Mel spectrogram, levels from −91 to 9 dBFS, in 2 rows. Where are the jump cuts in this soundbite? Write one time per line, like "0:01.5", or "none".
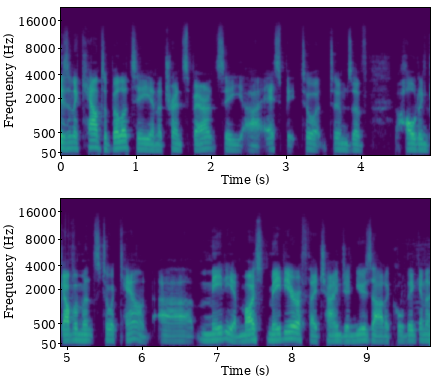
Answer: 0:04.4
0:06.6

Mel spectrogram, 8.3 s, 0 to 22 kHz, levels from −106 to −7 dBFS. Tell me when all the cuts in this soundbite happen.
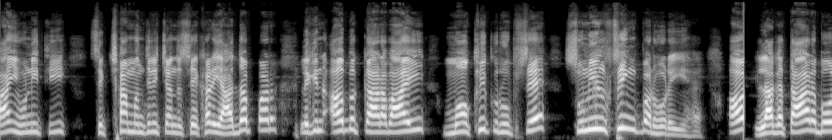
0:07.4

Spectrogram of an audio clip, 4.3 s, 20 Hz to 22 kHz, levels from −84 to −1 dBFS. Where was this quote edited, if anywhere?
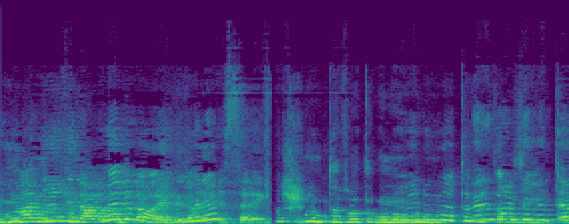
0:02.1

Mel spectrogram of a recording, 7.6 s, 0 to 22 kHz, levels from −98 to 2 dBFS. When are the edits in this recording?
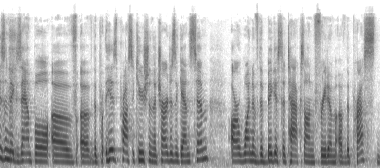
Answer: none

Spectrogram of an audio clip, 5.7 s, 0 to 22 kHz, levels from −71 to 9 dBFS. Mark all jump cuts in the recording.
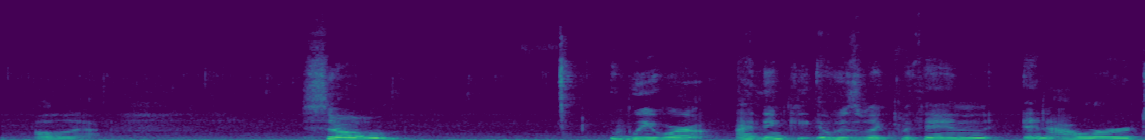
none

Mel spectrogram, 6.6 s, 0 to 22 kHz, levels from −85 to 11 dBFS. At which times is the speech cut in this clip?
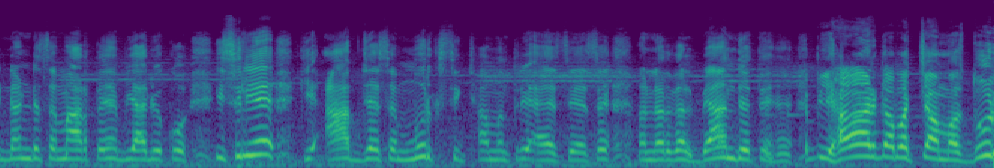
0:05.4

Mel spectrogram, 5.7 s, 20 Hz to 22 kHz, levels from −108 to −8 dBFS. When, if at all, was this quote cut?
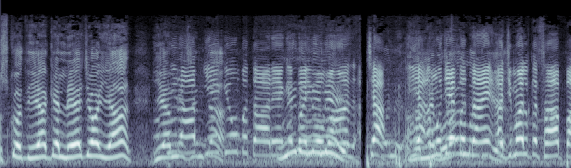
none

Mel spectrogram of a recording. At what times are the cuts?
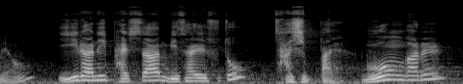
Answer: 0:03.5

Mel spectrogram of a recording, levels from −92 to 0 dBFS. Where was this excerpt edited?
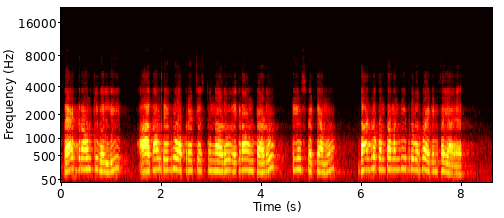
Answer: none

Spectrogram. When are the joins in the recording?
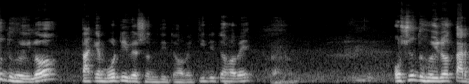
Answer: none

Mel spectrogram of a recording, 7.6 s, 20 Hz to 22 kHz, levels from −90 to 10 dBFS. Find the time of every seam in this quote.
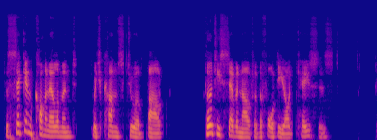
none

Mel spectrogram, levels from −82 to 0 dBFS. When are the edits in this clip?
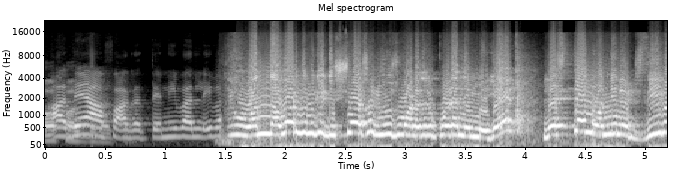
0:01.6

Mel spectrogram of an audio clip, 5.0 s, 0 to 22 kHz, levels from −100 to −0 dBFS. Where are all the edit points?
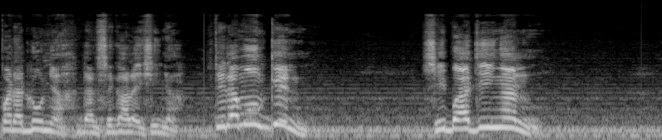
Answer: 0:01.5

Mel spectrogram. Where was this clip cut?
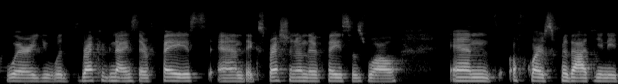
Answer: none

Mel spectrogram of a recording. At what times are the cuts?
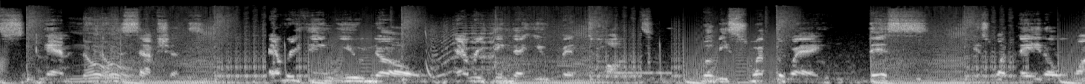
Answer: none

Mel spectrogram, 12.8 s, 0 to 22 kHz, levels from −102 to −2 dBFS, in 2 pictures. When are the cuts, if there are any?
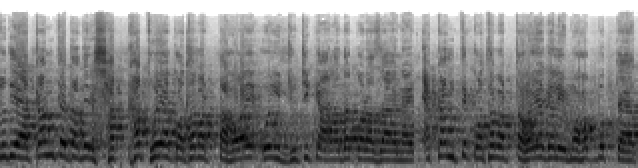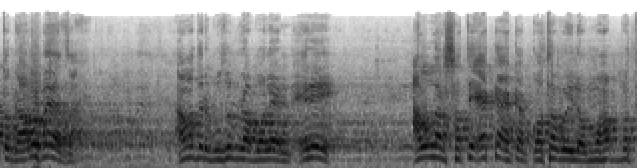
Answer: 0:04.2

